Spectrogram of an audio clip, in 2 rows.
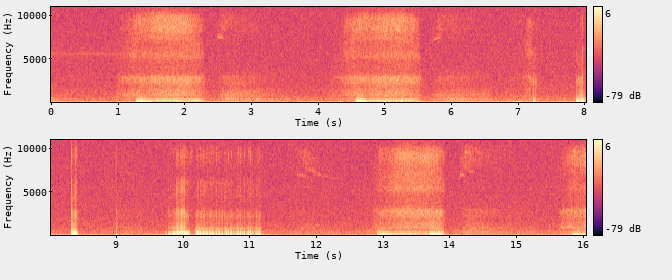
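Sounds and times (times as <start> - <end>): person snoring: 1.1 - 2.7, 4.4 - 5.6, 9.8 - 11.2, 12.9 - 14.0, 15.7 - 16.0.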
